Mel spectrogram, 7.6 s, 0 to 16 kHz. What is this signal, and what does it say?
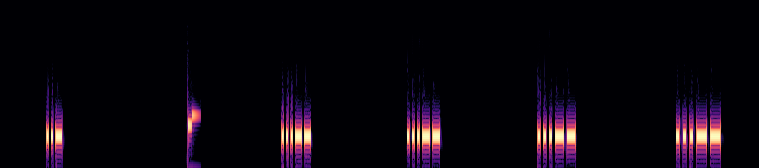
Morse code, heard as a keyed tone, about 48 wpm, spaced as for 9 wpm, 700 Hz. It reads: U 3333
